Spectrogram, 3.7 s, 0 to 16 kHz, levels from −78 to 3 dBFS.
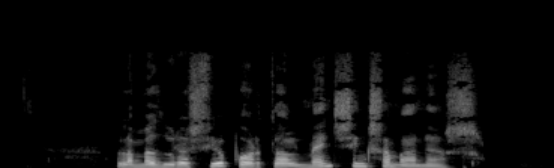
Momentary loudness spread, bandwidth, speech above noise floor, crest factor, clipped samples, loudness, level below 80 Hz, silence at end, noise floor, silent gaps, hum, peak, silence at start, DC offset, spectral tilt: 12 LU; 11.5 kHz; 40 dB; 18 dB; under 0.1%; -28 LUFS; -80 dBFS; 0.5 s; -67 dBFS; none; none; -12 dBFS; 0.8 s; under 0.1%; -4.5 dB/octave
